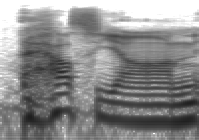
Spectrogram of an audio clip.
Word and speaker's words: halcyon: would like cio and you would think see on would be the pronunciation but every once in a while there's just like a word where it just flips that whole pronunciation on its head um halcyon it means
